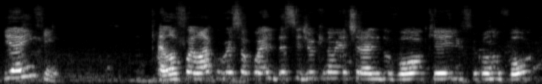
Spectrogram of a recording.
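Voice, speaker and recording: A woman's voice: high voice, fast talker, slightly rough. A young adult woman and former flight attendant who chats casually and tells stories, acting out the voices of the people in them. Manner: animated, acts out dialogue in her stories. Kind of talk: casual chat, storytelling.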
